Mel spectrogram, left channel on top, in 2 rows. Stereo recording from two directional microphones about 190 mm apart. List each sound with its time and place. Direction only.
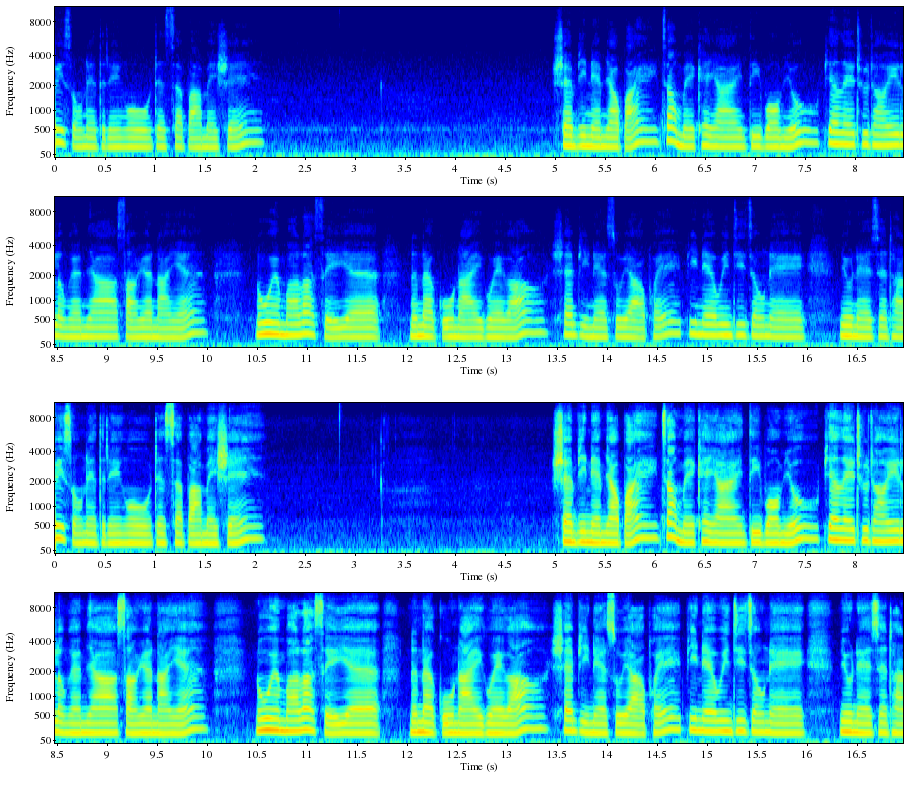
0.0 s speech: 20° right (ahead or behind)
5.0 s speech: 15° right (ahead or behind)
7.1 s speech: 25° right (ahead or behind)
7.7 s speech: 15° right (ahead or behind)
